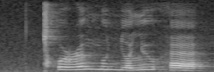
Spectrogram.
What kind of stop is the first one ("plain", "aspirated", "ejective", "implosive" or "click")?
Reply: click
